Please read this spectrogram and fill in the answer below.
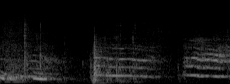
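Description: Wordless human vocal sounds, short gliding murmurs and a drawn-out 'ooh', with a single sharp click about a second in.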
